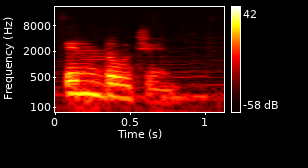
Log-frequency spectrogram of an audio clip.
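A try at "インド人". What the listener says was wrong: Very good. Good.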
